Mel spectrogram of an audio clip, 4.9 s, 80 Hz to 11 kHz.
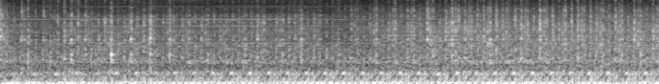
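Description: A 2005 Chrysler Town and Country minivan's V6 engine idling steadily, heard from inside the stripped-out cabin.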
